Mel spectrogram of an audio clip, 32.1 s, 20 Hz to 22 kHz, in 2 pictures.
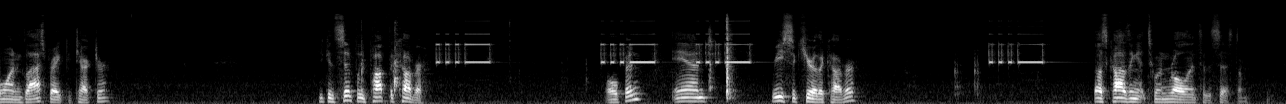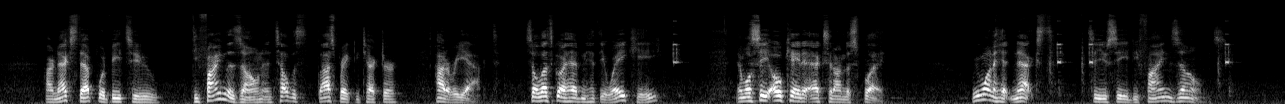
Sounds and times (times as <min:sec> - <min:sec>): Speech: 0:00.0 - 0:01.4, 0:04.0 - 0:05.4, 0:07.6 - 0:08.9, 0:09.7 - 0:10.8, 0:13.7 - 0:15.6, 0:16.6 - 0:24.4, 0:25.3 - 0:27.2, 0:28.2 - 0:31.4
Beep, bleep: 0:05.4 - 0:06.3, 0:07.5 - 0:09.6, 0:12.4 - 0:13.5, 0:31.3 - 0:31.6.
